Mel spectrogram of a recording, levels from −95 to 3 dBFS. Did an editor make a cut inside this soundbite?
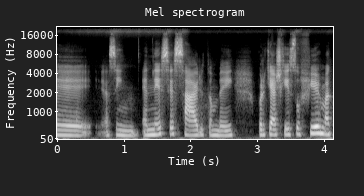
no; 0 cuts

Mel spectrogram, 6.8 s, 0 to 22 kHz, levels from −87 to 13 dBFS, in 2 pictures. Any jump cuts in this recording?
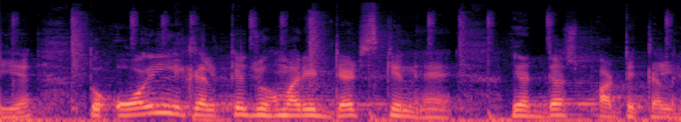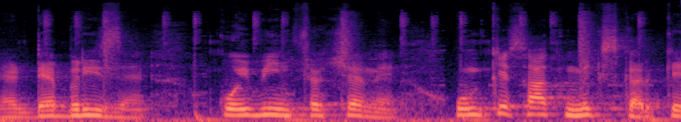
no; 0 cuts

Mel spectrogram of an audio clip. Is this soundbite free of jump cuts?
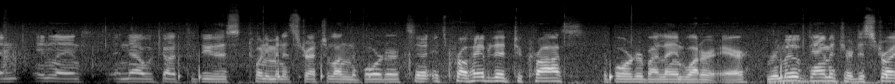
no; 2 cuts; at 4.1 s, 7.6 s

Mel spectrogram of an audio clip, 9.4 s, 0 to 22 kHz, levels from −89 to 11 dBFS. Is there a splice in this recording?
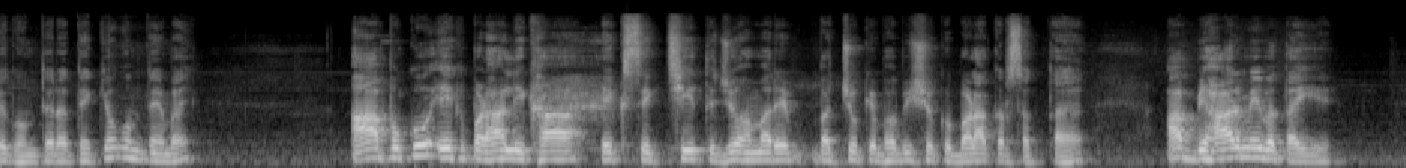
no; 0 cuts

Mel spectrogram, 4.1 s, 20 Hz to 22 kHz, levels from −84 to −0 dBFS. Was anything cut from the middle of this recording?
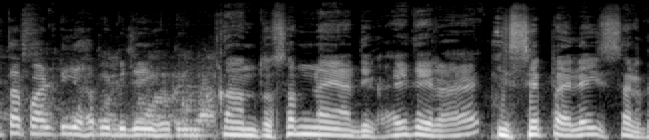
yes; 2 cuts; at 1.3 s, 3.0 s

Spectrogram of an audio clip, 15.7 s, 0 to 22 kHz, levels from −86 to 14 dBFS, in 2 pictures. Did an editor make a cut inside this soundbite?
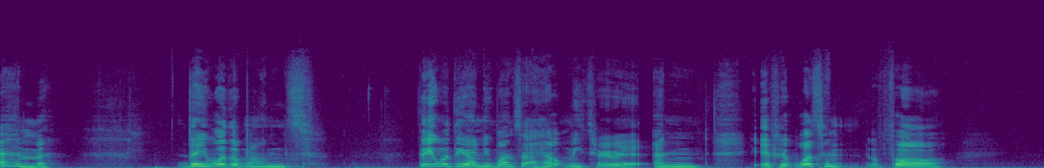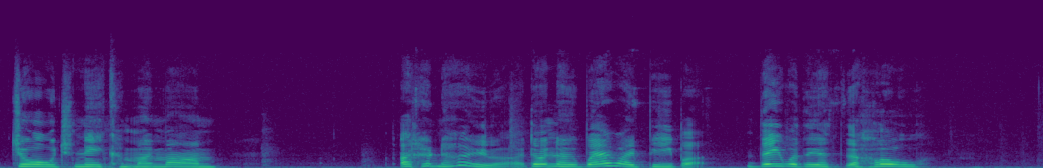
no; 0 cuts

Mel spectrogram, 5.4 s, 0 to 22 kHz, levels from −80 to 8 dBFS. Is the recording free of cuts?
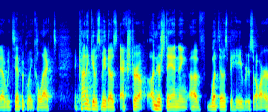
no; 2 cuts; at 2.9 s, 4.1 s

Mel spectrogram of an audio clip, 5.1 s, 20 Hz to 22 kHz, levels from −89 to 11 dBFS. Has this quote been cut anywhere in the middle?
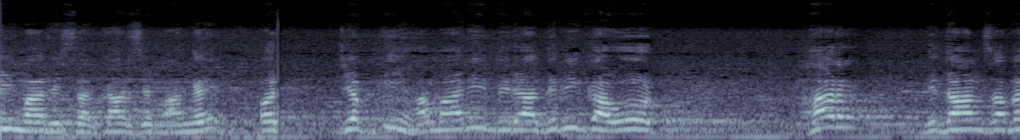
yes; 1 cut; at 1.4 s

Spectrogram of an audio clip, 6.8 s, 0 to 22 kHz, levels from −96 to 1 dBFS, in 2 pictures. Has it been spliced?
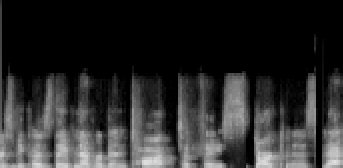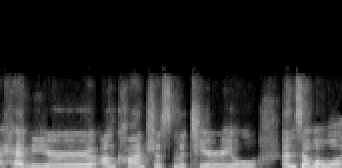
yes; 1 cut; at 3.2 s

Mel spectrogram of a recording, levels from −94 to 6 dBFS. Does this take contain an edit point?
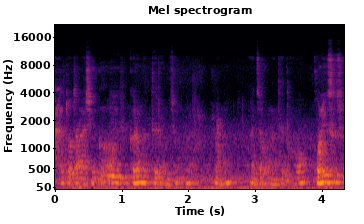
no; 0 cuts

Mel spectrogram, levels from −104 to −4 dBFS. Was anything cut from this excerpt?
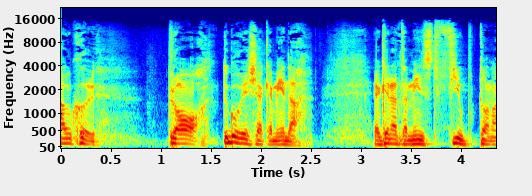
no; 0 cuts

